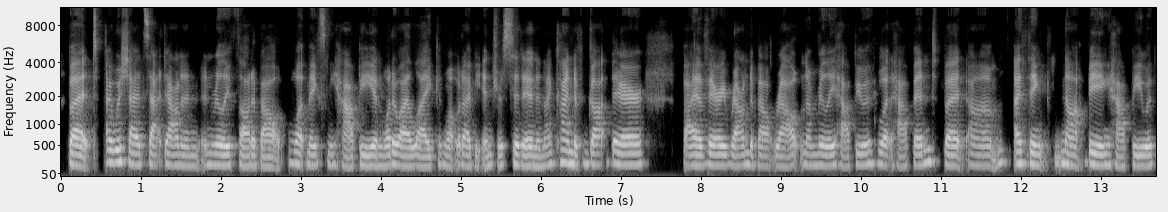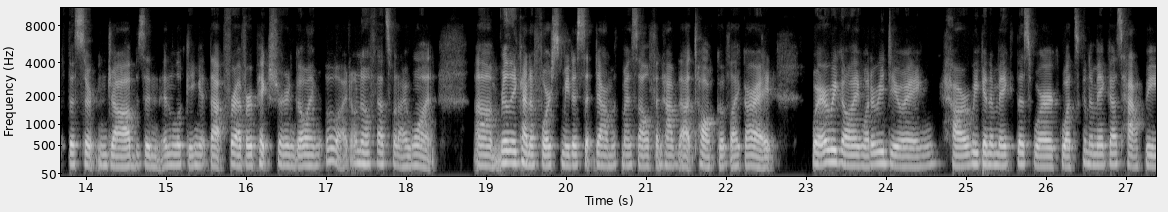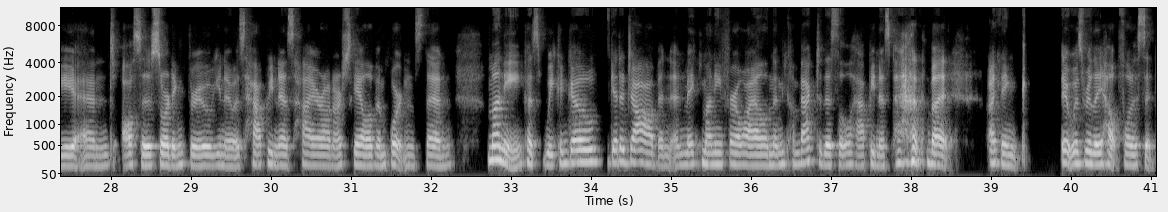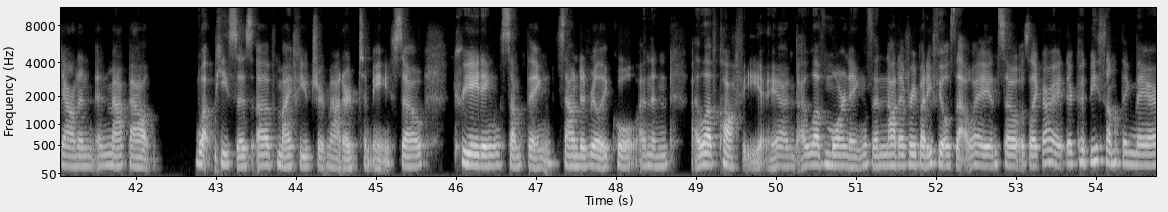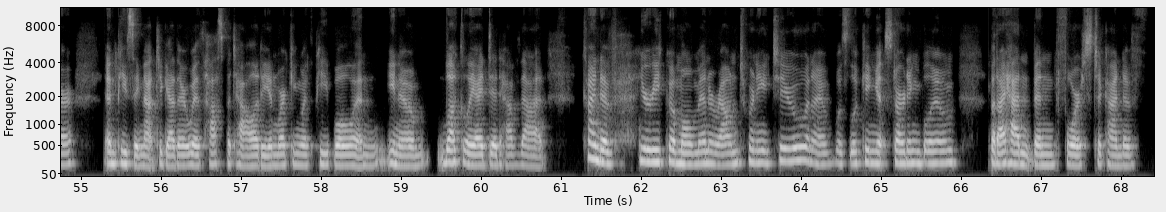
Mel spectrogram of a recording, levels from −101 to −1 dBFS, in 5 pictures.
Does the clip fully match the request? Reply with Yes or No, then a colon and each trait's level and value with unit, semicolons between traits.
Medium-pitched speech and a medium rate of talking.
No: medium, 170 Hz; fast, 220 wpm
